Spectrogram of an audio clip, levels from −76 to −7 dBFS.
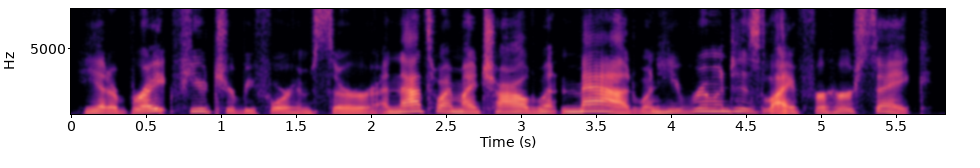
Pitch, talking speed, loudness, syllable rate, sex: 205 Hz, 235 wpm, -19 LUFS, 4.9 syllables/s, female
